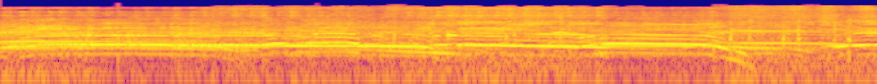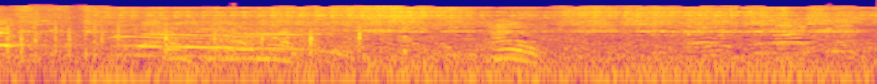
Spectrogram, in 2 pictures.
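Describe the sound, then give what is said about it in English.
A loud crowd cheers and whoops after a speech at a Palestine campaign event. Many voices rise and fall together for several seconds before the noise thins into scattered shouts and babble. “Thank you very much, and let's all cheer ourselves up.”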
